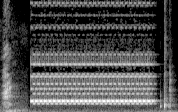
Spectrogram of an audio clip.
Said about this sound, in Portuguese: Socorro! Eu vou ligar pra polícia! Pra polícia!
